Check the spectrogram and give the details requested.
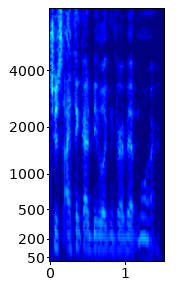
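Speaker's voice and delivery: soft voice cracking mid-sentence. Responding to a job offer, voice cracking. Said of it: "holy voice crack!".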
